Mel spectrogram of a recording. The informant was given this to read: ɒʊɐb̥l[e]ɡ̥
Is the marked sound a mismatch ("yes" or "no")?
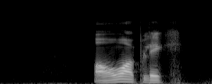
no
